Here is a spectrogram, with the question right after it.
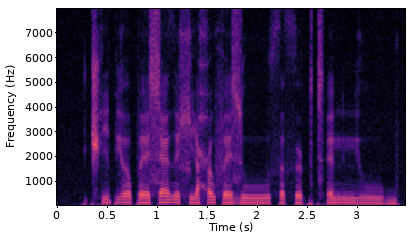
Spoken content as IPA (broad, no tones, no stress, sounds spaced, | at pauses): t͡ʃʼ i pʲ ʌː p ɛ s æ ð ɪ ɬ i ħ u f ɛ z uː θ ʌ θ ə˞ k t͡sʼ ɛ mʲ ʊ mʲ uː b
